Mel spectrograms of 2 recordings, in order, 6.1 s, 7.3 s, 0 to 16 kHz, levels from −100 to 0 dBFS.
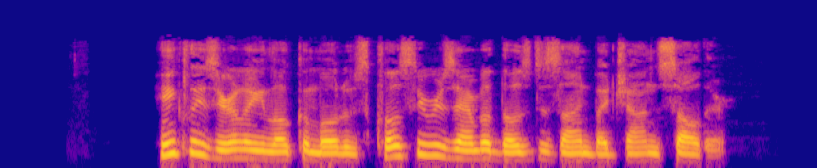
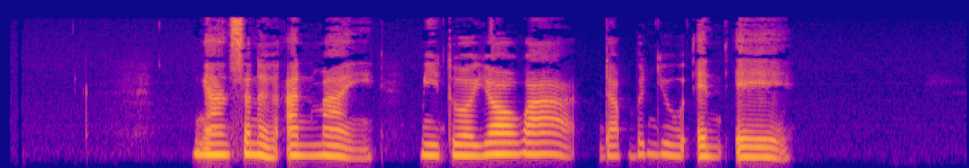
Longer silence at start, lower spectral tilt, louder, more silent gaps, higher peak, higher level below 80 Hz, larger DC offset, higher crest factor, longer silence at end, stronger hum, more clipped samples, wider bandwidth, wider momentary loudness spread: second, 1.2 s vs 1.45 s; about the same, -5 dB/octave vs -4.5 dB/octave; first, -16 LUFS vs -21 LUFS; neither; about the same, -2 dBFS vs -2 dBFS; first, -58 dBFS vs -70 dBFS; neither; second, 16 dB vs 22 dB; second, 0.75 s vs 1.35 s; neither; neither; second, 7.6 kHz vs 11.5 kHz; second, 5 LU vs 15 LU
